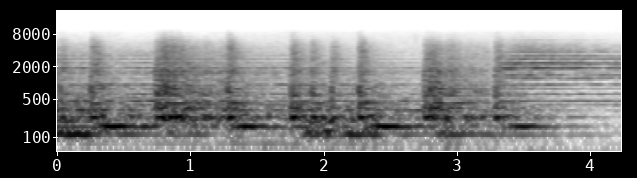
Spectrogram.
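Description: Orchestral march music from a film score, with drum beats about twice a second under sustained brass and string notes, fading in the last second as the film closes.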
